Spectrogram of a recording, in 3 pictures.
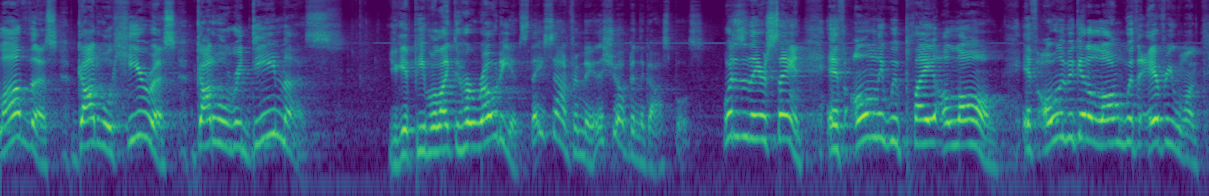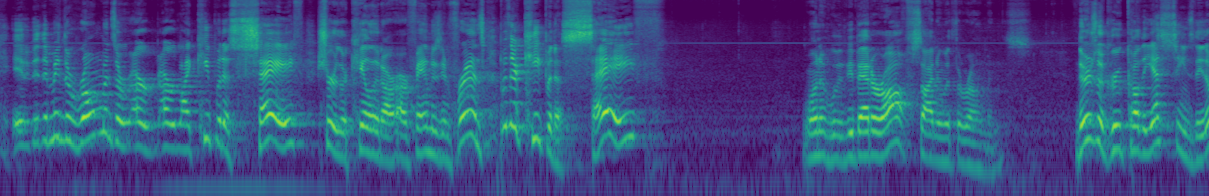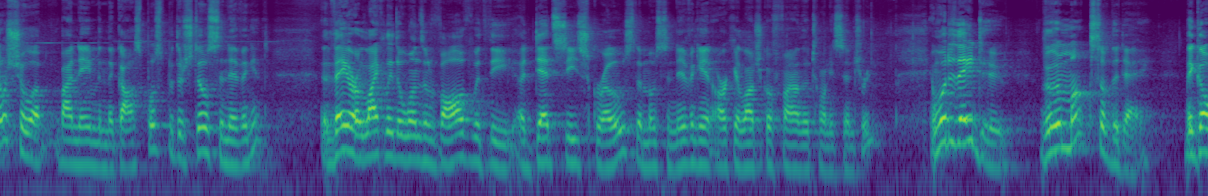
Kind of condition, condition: setting, large echoing room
